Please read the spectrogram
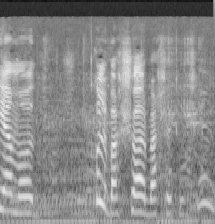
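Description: A high young voice speaking in short phrases, over a steady low hum.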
